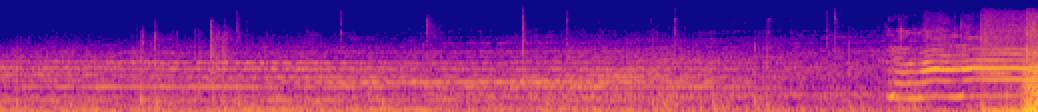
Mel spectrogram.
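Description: Tense film score of long held tones over a low drone, with faint scattered clicks. About half a second before the end, a loud high cry with wavering pitch breaks in.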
